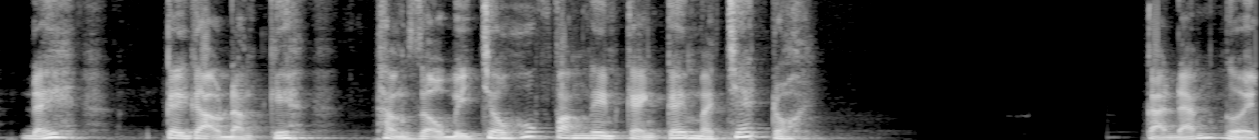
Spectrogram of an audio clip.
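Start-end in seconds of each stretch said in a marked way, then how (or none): 0.1-4.0 higher, louder breathless pointing; out of breath. A narrator's reading. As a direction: gasp it out after running. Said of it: "vừa thở vừa nói".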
